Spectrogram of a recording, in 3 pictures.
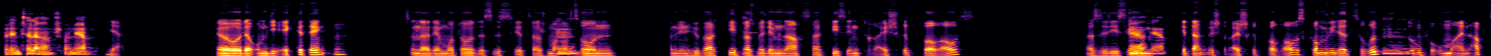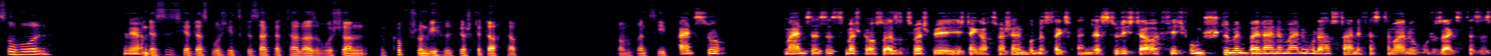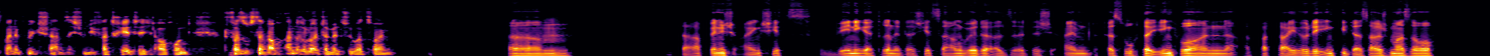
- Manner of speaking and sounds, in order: other background noise; unintelligible speech
- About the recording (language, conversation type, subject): German, unstructured, Wie kann man jemanden überzeugen, der eine andere Meinung hat?
- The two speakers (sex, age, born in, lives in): male, 25-29, Germany, Germany; male, 45-49, Germany, Germany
